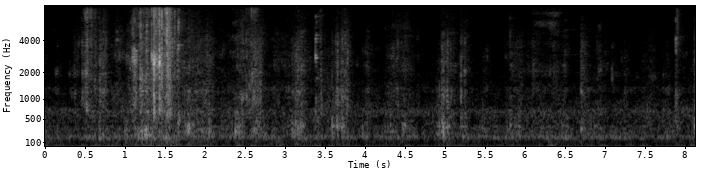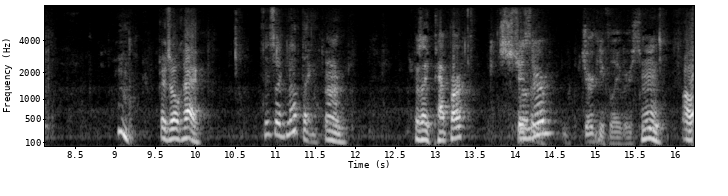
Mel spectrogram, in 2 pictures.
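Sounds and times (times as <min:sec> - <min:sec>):
people crunching and chewing tinned eel with bones: 0:00.0 - 0:16.2
speech: 0:09.1 - 0:10.2, 0:10.9 - 0:12.0, 0:12.8 - 0:16.2.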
